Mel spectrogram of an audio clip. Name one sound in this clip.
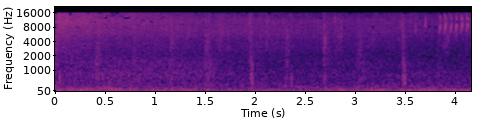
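A small flame crackles and whooshes softly.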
